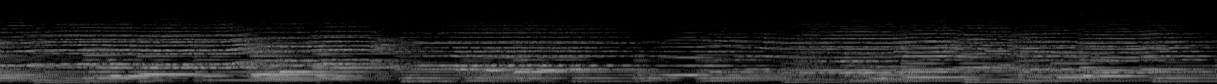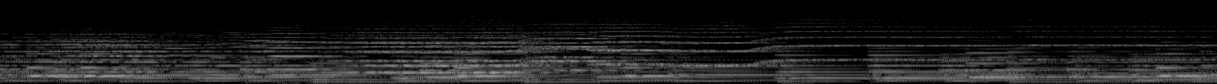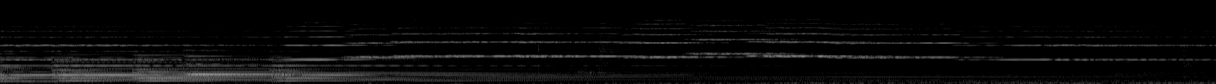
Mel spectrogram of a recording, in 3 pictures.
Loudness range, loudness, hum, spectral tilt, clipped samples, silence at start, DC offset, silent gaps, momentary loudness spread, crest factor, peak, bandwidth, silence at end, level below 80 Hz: 10 LU; -37 LUFS; none; -4 dB/octave; under 0.1%; 0 s; under 0.1%; none; 13 LU; 18 dB; -20 dBFS; 16 kHz; 0 s; -72 dBFS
